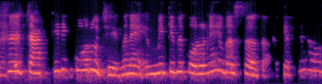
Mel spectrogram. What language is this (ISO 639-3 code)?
ori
